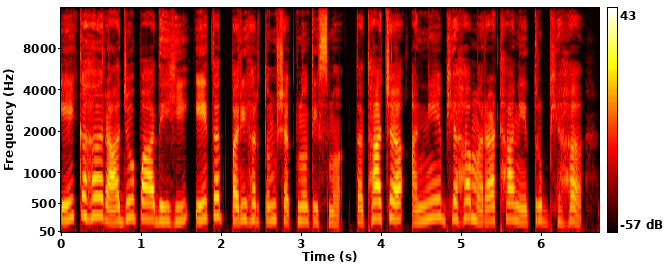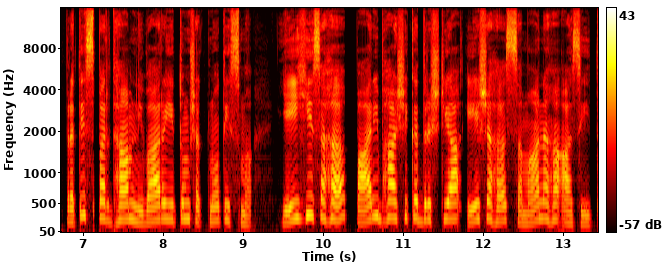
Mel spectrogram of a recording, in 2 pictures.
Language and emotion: Sanskrit, neutral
